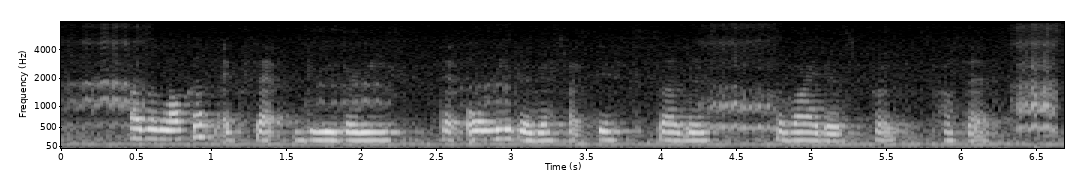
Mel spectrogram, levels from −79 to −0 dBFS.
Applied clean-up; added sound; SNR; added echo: none; Cat; 17 dB; none.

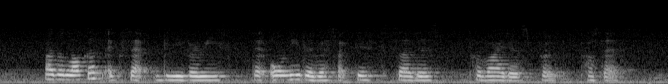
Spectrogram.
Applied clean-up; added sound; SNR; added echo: none; none; none; none.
